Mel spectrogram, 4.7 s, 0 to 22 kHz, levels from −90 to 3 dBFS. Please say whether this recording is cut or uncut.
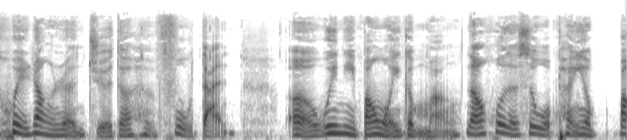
cut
